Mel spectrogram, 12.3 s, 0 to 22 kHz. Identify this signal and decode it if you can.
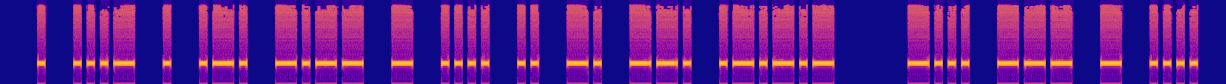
Morse code, heard as a keyed tone, about 18 wpm, spaced as for 15 wpm, 1000 Hz. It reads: EVERYTHING. BOTH
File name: qotdfiles / 15wpm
